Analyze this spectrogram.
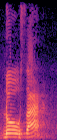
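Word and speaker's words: dosa: À, sân á đọc là đô xá.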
